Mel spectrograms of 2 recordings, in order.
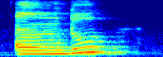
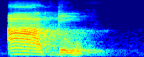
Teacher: You just drop the N from gerund. Ando becomes ado.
